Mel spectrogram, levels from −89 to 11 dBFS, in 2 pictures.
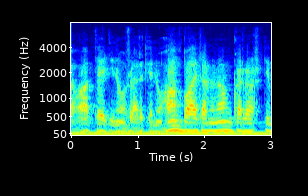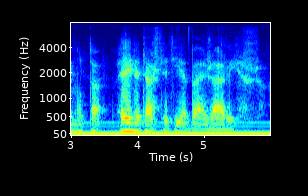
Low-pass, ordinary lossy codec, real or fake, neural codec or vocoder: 7.2 kHz; AAC, 32 kbps; real; none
